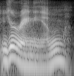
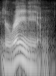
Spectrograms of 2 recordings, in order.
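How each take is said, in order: First: The stress falls where Latin places it. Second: The stress falls where English places it. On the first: "instead of uranium" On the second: "English likes to put the emphasis in a different place than Latin does"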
